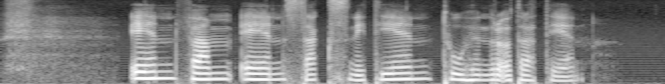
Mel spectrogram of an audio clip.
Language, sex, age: Norwegian, female, 27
